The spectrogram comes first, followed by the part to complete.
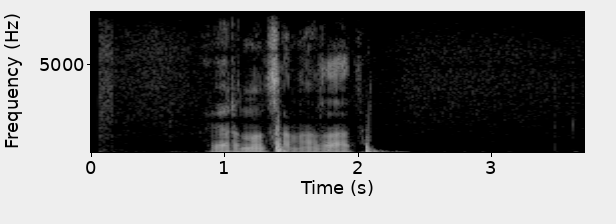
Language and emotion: Russian, neutral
